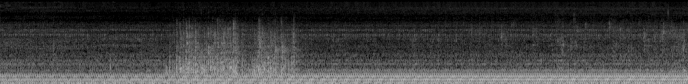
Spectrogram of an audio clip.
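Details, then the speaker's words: OneMed 7E-series portable suction pump switched on and tested against the hand while the suction regulator is adjusted: steady low motor hum with a brief gurgling, hissing rush as fluid is drawn into the canister. "Nah kalau sudah kita coba dulu nih kita nyalain alatnya Seperti ini dan kita Cobain ke tangan sambil kita atur regulator daya hisapnya"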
